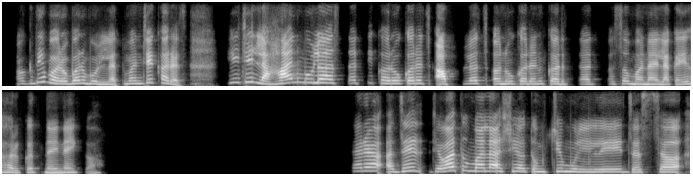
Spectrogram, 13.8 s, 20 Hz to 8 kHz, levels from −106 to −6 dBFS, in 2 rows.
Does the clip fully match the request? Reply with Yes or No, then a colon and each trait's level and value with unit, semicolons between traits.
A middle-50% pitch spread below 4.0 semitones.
No: average, 4.7 semitones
